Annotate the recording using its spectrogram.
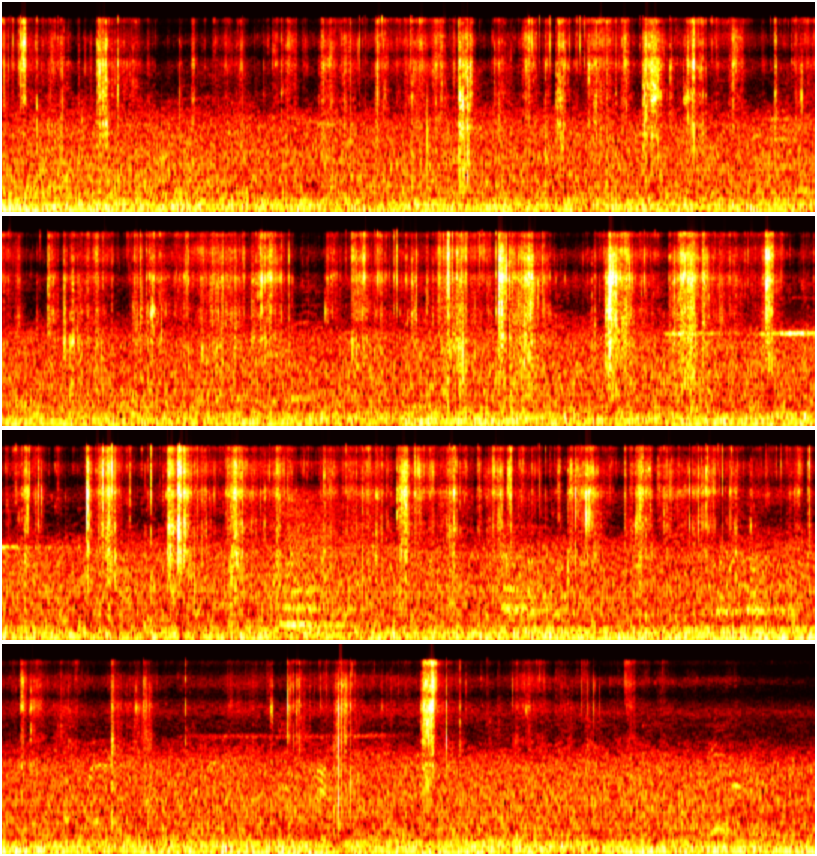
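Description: Footsteps on dry leaf litter: irregular crackling and crunching over a low, steady outdoor background.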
